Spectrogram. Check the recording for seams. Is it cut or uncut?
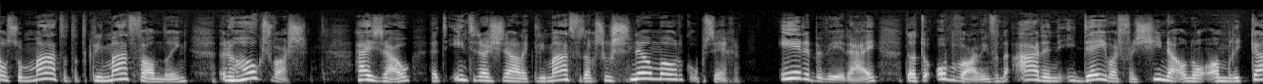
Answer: uncut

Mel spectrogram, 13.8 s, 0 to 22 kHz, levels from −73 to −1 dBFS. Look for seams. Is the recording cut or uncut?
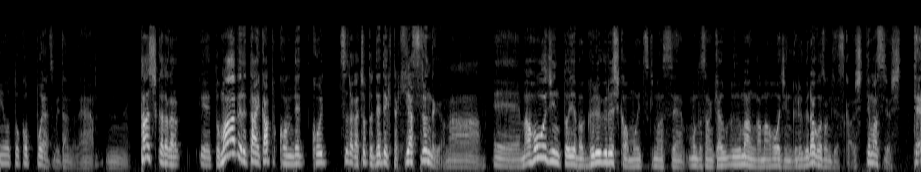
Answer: cut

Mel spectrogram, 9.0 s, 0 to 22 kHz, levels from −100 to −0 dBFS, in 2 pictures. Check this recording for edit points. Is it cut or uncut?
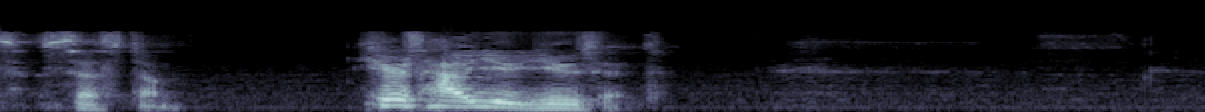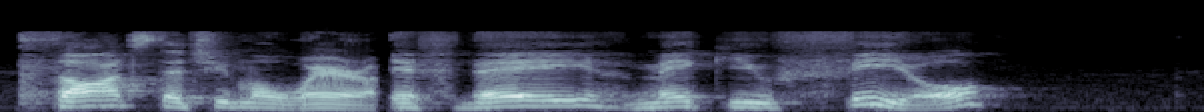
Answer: cut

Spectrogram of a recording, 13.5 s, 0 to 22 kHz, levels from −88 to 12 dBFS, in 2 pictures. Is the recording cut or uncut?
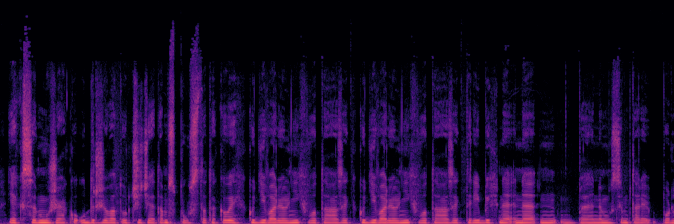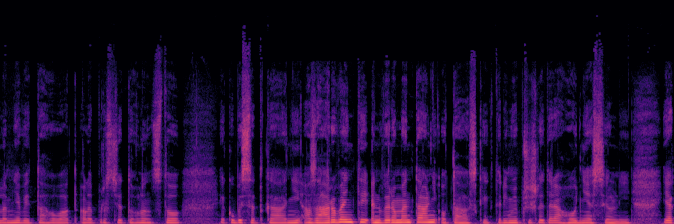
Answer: cut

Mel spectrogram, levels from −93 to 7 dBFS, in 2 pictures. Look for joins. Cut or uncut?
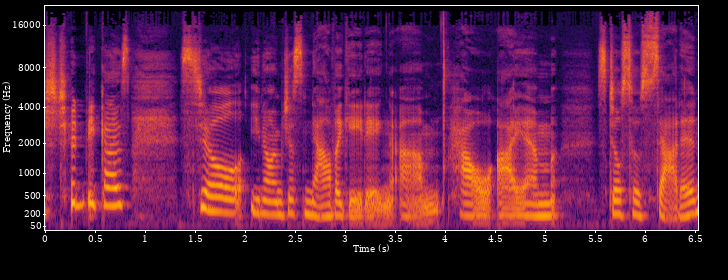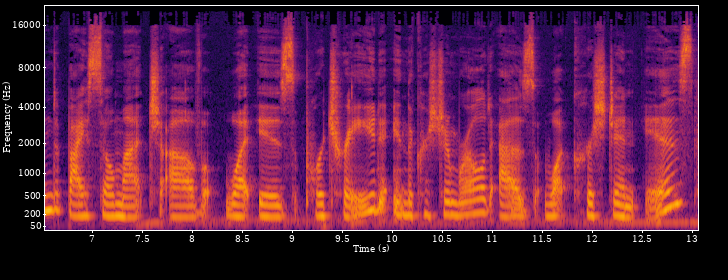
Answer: uncut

